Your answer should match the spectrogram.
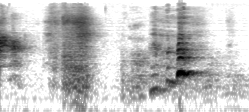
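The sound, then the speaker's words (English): Cats scuffle, with sharp breathy hisses and bursts of noise followed by a short, strained yowl near the end. No one speaks. “Guys, don't bite her!”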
